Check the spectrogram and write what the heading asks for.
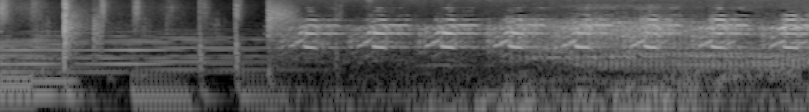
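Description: Instrumental music that stops about a second in, followed by a bird giving a rapid series of short, repeated calls, about three to four a second, over a low steady rumble.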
